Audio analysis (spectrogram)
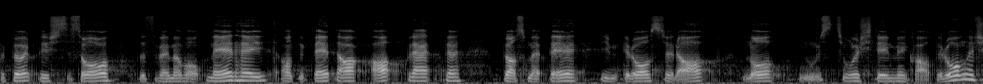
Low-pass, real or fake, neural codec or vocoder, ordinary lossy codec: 9.9 kHz; fake; autoencoder, 22.05 kHz, a latent of 192 numbers a frame, VITS, trained on many speakers; none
